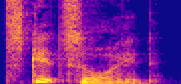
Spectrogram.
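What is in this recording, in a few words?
"schizoid", British English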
